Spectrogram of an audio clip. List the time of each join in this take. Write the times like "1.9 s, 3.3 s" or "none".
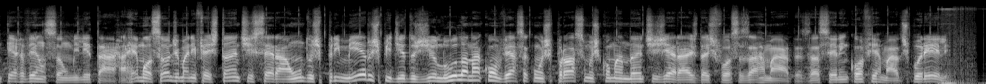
none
